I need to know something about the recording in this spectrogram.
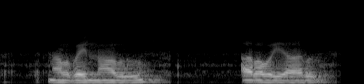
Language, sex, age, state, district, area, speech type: Telugu, male, 45-60, Andhra Pradesh, N T Rama Rao, urban, spontaneous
